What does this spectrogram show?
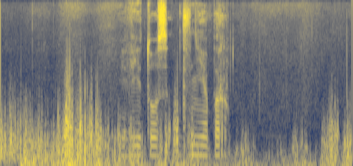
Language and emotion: Russian, neutral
